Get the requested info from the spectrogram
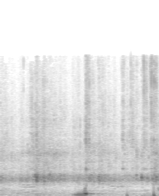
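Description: A faint, brief rattle about half a second in, with a sharp click near the end: noise-makers worn on a performer's body sounding as she moves. A man says a single word partway through.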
